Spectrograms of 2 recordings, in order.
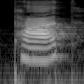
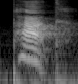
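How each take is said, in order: First: The final t is released without a puff. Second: The final t is released with a puff. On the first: "released but not aspirated" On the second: "it's unusual to produce an aspirated stop in the syllable coda like this"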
